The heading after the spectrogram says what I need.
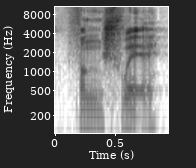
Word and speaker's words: feng shui: Chinese system of geomancy feng shui pronounced Fung Shui is the science of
